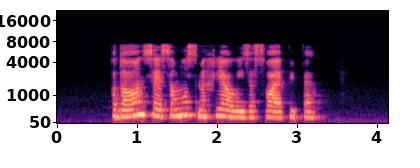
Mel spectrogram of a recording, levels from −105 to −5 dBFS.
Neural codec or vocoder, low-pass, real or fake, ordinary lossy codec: none; 7.2 kHz; real; none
